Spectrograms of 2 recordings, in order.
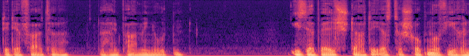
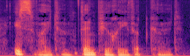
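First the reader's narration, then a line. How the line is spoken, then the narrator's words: Tense smiling voice. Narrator (German): sagte sie, lächelte verkrampft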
